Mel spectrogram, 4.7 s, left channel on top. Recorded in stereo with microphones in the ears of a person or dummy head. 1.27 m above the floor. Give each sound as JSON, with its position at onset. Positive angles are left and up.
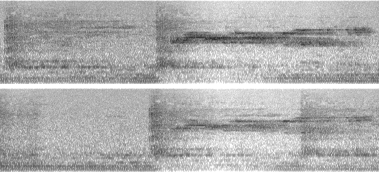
{"t": 2.1, "sound": "a bird", "side_deg": 70, "distance_m": 1.5}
